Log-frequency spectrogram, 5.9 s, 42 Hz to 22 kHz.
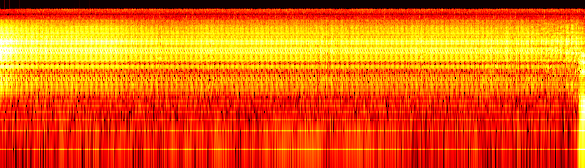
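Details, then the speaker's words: Capehart T-54 radio after replacing some mica capacitors: crackling gone but a steady loud hum with hissy background and weak station remains; owner hopes the remaining mica caps cause it. "real loud hum in the middle here i imagine that'll need some kind of a lining when we're done here"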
